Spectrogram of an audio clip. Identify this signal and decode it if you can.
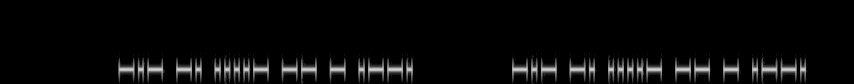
Morse code, heard as a keyed tone, about 25 wpm, 700 Hz. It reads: KN4MTP KN4MTP
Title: USA Call Signs - 6 Characters - Repeated 3x - 25wpm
